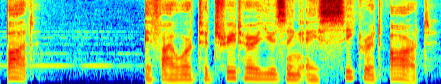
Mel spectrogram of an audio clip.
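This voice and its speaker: An actor playing a composed, gentle male doctor in a video game, speaking formally and deliberately with grave seriousness. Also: mid-range voice, soft background music, natural voice. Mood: somber.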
